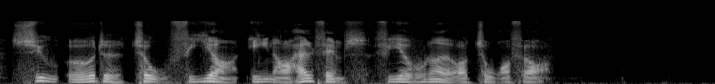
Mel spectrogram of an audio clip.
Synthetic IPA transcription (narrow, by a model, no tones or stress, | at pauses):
syʊ̰ɔ̽ːd̥ət͡sʰo̝̰ːfiːɐe̝̰ːnɒ̽hælfem̰sfiːɐhunɐðˠɒ̽t͡sʰo̝̰ːɒfɶɐ̰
